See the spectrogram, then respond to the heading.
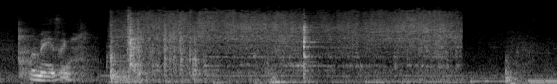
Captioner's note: water running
